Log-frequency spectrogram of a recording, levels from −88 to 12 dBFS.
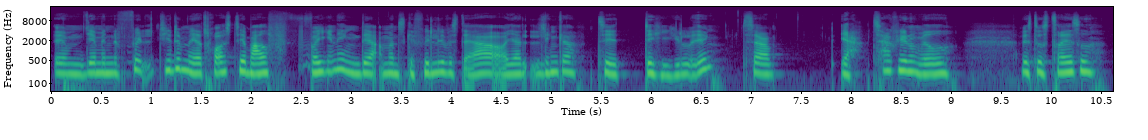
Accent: native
